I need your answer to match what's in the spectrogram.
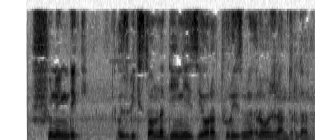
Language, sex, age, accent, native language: Uzbek, male, 25-34, Jizzax, Uzbek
